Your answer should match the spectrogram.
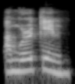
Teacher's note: Misalkan dalam kata I'm working itu bisa dibaca belakangnya menjadi n.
